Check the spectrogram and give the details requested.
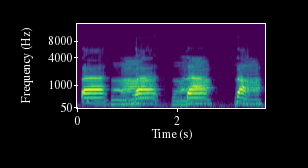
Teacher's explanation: পাতলা করতে হবে, তারকিক করতে হবে। তাহলে জিহ্বার গোড়া ডাউনে থাকবে। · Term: পাতলা হরফ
